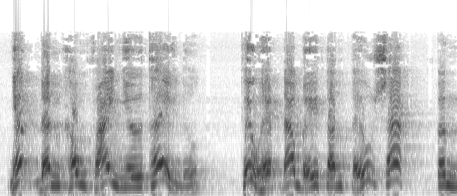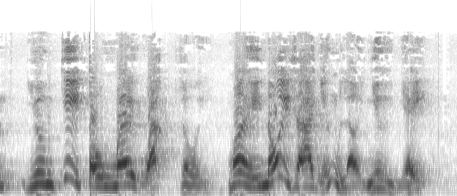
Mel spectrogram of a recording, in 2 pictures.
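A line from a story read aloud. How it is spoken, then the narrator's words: Loud shout. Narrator (Vietnamese): Hận Thế Tần Mũi Hy đã thét lớn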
